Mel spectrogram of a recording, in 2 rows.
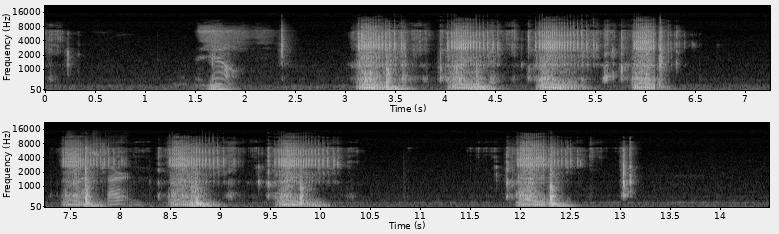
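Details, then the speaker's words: Husqvarna 122HD45 hedge trimmer after its clogged cooling intake was blown out: repeated rasping recoil pulls a second or two apart, never catches; cranks but won't start, needs further investigation. "It's not wanting to do anything, actually. So I'm going to have to dig into it a little bit deeper and do some investigating."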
